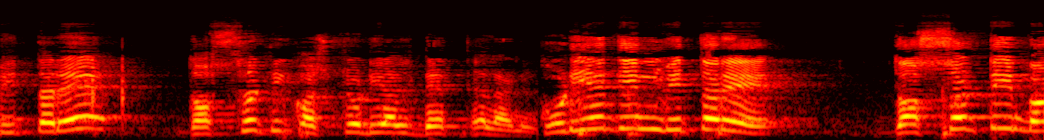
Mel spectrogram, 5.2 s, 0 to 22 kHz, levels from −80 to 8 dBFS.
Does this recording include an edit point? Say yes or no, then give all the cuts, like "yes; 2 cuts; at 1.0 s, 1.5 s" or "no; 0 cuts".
yes; 1 cut; at 2.6 s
